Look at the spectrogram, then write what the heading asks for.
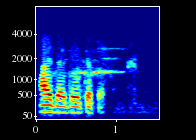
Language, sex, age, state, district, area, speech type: Kannada, male, 30-45, Karnataka, Belgaum, rural, conversation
